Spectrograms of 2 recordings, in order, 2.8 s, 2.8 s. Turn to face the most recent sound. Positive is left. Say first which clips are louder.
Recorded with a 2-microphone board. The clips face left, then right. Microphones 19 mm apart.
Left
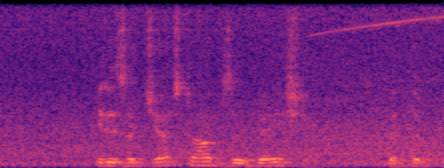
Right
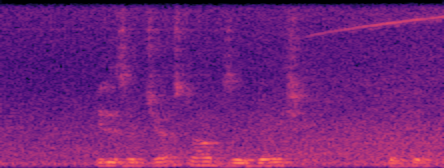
# left 2 dB
turn(degrees=25)  # may be behind; listen again after turning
